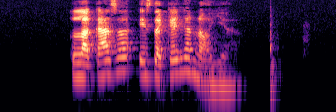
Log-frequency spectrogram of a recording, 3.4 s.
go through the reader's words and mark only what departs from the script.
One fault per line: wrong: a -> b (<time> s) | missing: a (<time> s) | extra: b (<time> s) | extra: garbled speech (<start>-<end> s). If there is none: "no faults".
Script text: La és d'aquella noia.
extra: casa (1.0 s)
